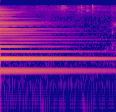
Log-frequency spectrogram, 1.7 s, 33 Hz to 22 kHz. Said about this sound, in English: When we go from the 1st fret to the 2nd fret,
